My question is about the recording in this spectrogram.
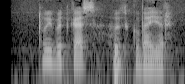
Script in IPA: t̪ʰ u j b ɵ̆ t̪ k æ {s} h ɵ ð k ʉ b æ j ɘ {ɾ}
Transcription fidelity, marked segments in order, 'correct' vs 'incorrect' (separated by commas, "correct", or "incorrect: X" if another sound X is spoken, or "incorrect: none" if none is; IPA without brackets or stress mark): correct, correct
